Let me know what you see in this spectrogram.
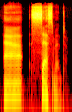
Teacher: The open ah sound where you drop your jaw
